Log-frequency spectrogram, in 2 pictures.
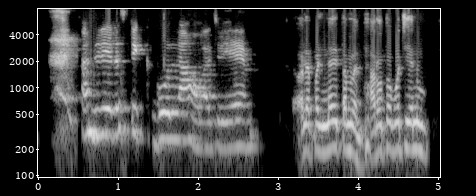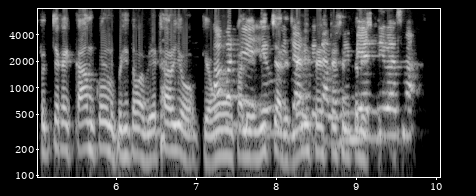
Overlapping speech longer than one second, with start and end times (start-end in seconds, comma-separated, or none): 7.2-9.3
